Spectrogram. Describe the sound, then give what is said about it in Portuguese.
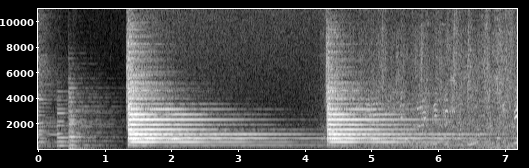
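A church bell tolls twice, each heavy strike ringing out loud with a long shimmering decay that lingers until the next stroke, a few seconds apart. “é que quando ouço as badaladas do sino, saio correndo com o meu carrinho em direção da igreja.”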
